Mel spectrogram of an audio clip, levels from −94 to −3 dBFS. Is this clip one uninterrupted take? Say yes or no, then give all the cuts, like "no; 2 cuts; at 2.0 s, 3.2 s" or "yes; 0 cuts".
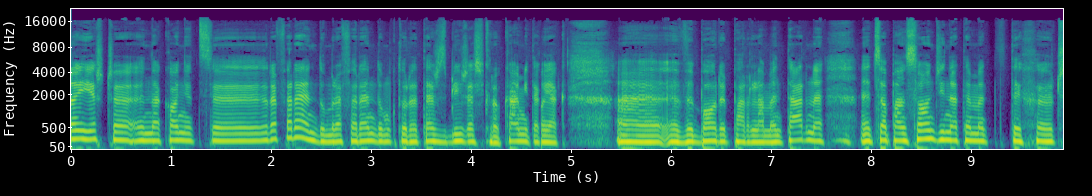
no; 2 cuts; at 4.1 s, 4.7 s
